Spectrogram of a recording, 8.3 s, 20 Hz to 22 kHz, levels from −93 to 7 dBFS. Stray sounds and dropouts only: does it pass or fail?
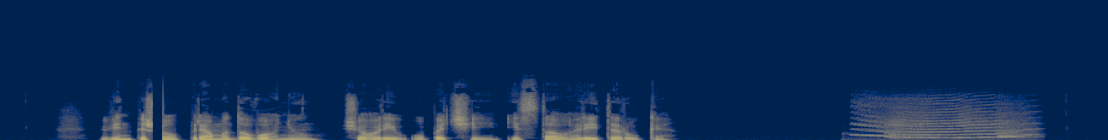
fail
